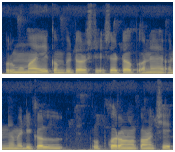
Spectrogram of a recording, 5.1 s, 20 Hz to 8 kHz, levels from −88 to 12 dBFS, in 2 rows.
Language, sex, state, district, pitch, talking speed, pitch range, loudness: Gujarati, male, Gujarat, Valsad, 130 Hz, 140 wpm, 120-130 Hz, -17 LUFS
